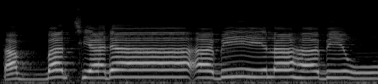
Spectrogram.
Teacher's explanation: Ya. Jadi ketika kita mengucapkan huruf ba, tidak ada aliran nafas yang mengalir. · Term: huruf jahar, sifat huruf jahar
